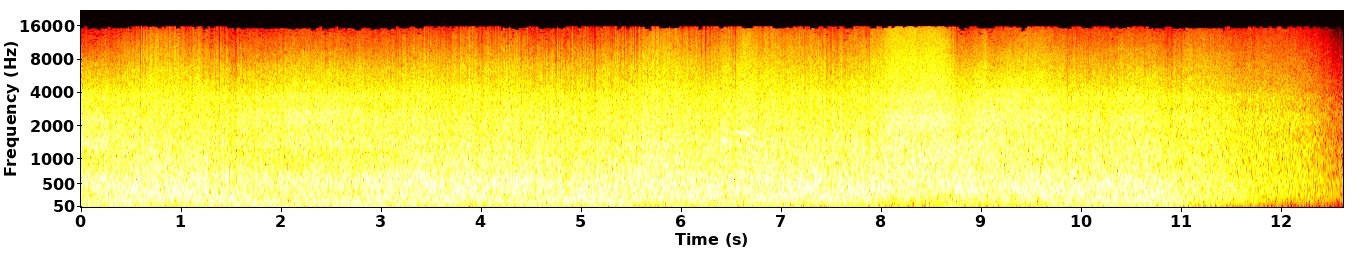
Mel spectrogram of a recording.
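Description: Loud, steady rush of wind buffeting the microphone at the open door of a small skydiving jump plane and in the exit, mixed with the plane's engine noise. The noise fades away near the end.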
